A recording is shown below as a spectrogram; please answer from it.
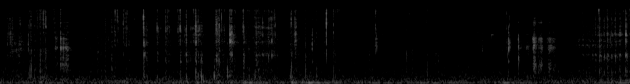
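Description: A dark-coated orange bar of soap, held in the hand, is scraped and shaved with a metal blade, leaving crumbly shavings. The sound is a quiet run of bright, crisp scratching and crackling, in irregular bursts that swell and fade with each stroke.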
